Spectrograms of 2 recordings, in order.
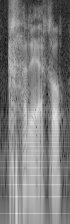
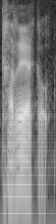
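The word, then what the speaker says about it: Hiddekel: The word is, in King James it says Hadekel, and that Hadekel should be pronounced Karekel, and that's exactly what it is. It is Karekel, and that means to be rapid or rushing, these rushing waters.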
